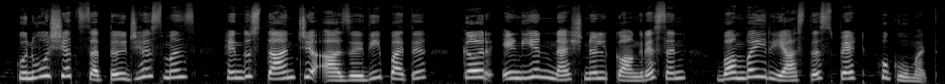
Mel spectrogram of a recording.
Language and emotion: Kashmiri, neutral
